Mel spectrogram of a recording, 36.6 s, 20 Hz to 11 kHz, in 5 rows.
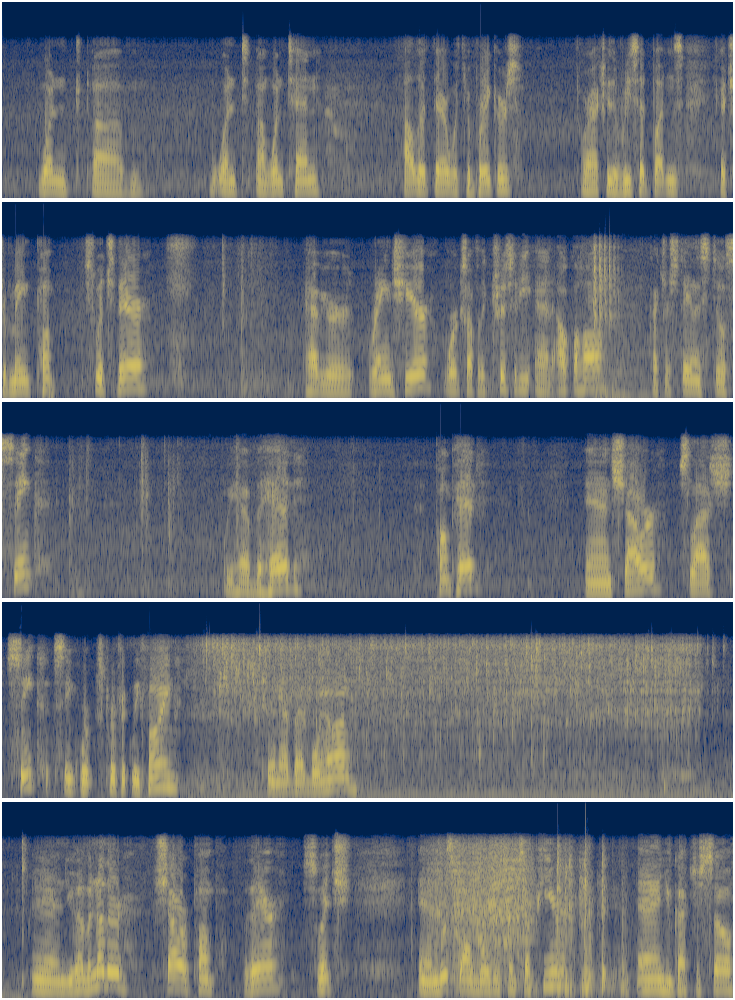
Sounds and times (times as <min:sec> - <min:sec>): Speech: 0:00.4 - 0:01.4, 0:02.1 - 0:03.4, 0:04.0 - 0:05.2, 0:05.8 - 0:08.8, 0:10.3 - 0:15.1, 0:16.8 - 0:17.7, 0:19.0 - 0:19.5, 0:20.4 - 0:23.7, 0:24.6 - 0:25.5, 0:29.5 - 0:32.8, 0:33.4 - 0:36.5.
